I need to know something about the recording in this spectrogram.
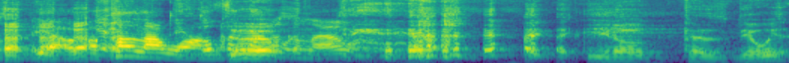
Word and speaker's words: Okanlawon: Adeyemi Okanlawon.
